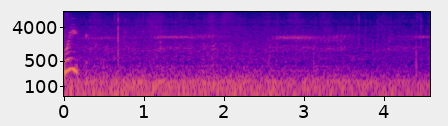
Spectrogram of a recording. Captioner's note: frog sounds continue and then fade out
